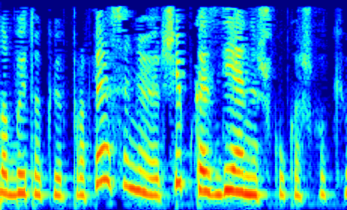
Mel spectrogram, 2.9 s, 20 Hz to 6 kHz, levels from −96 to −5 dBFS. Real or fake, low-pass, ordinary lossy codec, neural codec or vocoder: real; 5.4 kHz; MP3, 24 kbps; none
